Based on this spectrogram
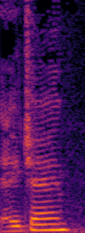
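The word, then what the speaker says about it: Achane: 434 maybe and then a chain 432 you pronounced his name right I did a chain yay so proud thank you thank you I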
